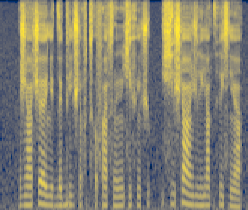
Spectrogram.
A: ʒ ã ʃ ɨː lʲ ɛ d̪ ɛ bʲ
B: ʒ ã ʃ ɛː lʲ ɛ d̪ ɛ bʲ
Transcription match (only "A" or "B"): B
